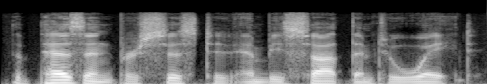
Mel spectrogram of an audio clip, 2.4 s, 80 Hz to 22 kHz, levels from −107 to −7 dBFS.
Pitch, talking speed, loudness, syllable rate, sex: 105 Hz, 195 wpm, -18 LUFS, 5.2 syllables/s, male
